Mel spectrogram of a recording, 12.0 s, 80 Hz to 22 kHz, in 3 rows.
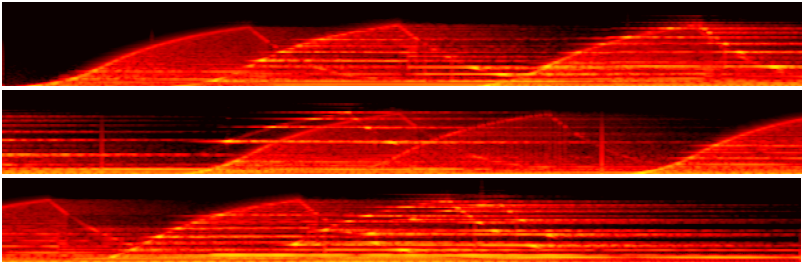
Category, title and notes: Soundscapes > Synthetic / Artificial
PPG Wave 2.2 Boiling and Whistling Sci-Fi Pads 15
dark-soundscapes, dark-design, scifi, content-creator, science-fiction, vst, cinematic, dark-techno, PPG-Wave, sound-design, drowning, sci-fi, noise-ambient, mystery, horror, noise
